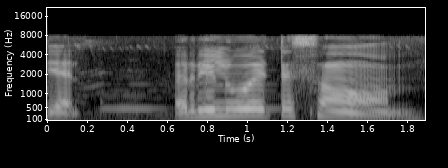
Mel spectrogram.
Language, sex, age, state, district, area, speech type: Santali, female, 60+, Jharkhand, Bokaro, rural, spontaneous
